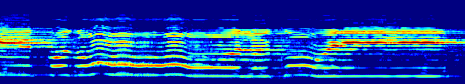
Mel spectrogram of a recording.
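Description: A girl singing solo without accompaniment, a slow melodic line with bending notes; near the end she holds one long steady note before it fades out.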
